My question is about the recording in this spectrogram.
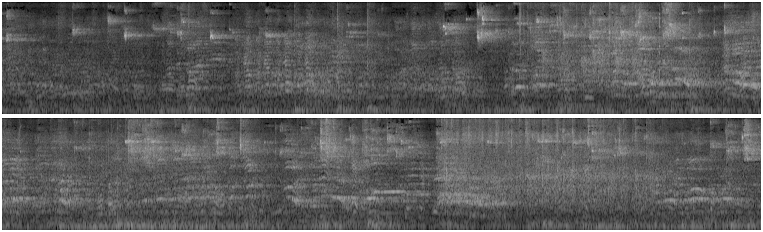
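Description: A basketball dribbled on a wooden gym floor, its bounces echoing in a large gym, with players and spectators calling and shouting throughout.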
